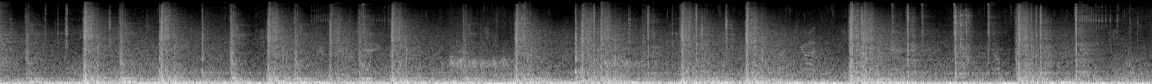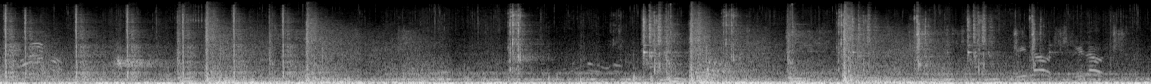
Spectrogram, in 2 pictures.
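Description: Roblox The Rivals match full of RPG blasts and gunfire: dense, loud booms and rapid shots hammer on without pause while players talk over the action.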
